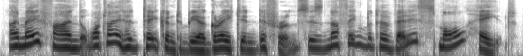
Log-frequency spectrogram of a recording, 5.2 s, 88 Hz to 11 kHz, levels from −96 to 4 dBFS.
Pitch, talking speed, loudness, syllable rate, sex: 195 Hz, 230 wpm, -17 LUFS, 5.6 syllables/s, male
